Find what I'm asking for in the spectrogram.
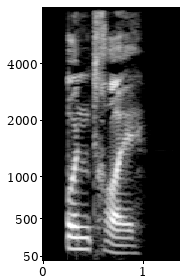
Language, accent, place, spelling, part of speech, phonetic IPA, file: German, Germany, Berlin, untreu, adjective, [ˈʊntʁɔɪ̯], De-untreu.ogg
- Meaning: unfaithful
